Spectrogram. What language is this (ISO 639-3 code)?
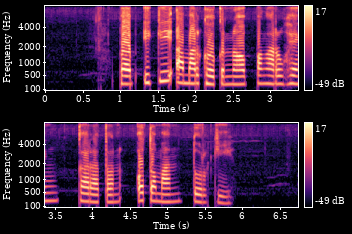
jav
